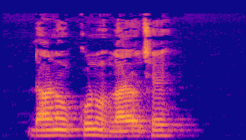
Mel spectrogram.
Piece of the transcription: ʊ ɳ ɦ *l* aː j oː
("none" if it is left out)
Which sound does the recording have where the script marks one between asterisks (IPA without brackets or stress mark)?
l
